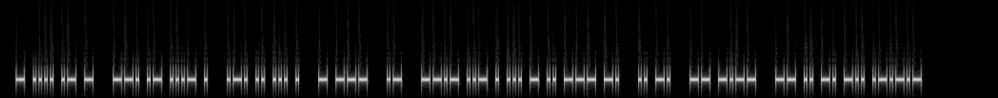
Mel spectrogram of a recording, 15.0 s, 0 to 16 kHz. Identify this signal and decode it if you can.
Morse code, heard as a keyed tone, about 28 wpm, 700 Hz. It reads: THAT GAVE RISE TO A QUESTION IN MY MIND.
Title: Sentences from Top 1000 Words - Review Part 6 - 28wpm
